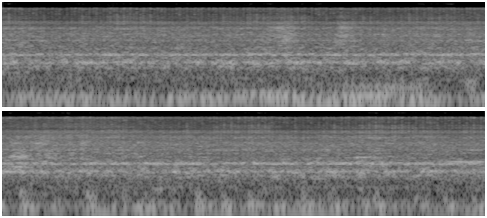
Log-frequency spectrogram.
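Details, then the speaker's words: Washing machine after the spin motor, spin capacitor and spin timer were replaced. In the final test the spin motor gives a quiet, steady, even whir with no rattle or scraping. Normal spin. "Final testing. So, tahimik na siya. Hindi maingay."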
